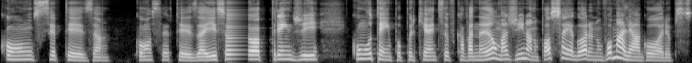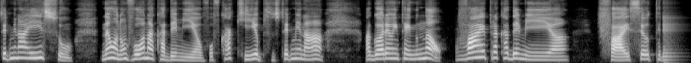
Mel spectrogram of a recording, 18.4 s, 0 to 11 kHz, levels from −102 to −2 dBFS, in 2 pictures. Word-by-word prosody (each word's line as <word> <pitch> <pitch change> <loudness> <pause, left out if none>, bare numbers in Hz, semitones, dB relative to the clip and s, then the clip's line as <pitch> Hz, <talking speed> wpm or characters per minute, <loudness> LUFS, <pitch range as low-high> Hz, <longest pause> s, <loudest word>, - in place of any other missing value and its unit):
Com 205 -1 -1
certeza, 165 -6 -1 0.3
com 185 0 -3
certeza. 175 -2 -2
Isso 200 +5 +3 0.3
eu 220 - +5
aprendi 215 -2 +2 0.4
com 235 +1 -4
o 255 - +1
tempo 185 -5 +1
porque 190 +1 -3
antes 185 0 +1
eu 195 - -4
ficava: 185 +1 -1
"Não, 205 +9 +3
imagina, 225 +2 0
não 175 - -11
posso 215 - +4
sair 275 -5 +3
agora, 215 +1 +1
eu - - -13
não 180 0 -12
vou 275 - +1
malhar 215 - +5
agora, 165 -2 -3
eu 150 - -10
preciso - - +1
terminar 280 +2 -2
isso. 275 - 0 0.4
Não, 265 +5 +2
eu - - +1
não 240 +1 -3
vou 235 +3 -1
na 270 - +3
academia, 185 -7 -4
eu 145 - -6
vou 160 +6 -13
ficar 240 - -7
aqui, 230 -5 -5
eu 240 - +1
preciso 170 - -5
terminar". 235 -3 -1 0.6
Agora 235 +5 +1
eu 260 - -1
entendo, 240 -2 -2
"Não, 260 +2 +1 0.2
vai 275 +11 +4
para 295 - -4
academia, 190 -10 -3 0.4
faz 170 +2 +4
seu 230 0 0
treino 180 -4 -12
210 Hz, 170 wpm, -22 LUFS, 180-240 Hz, 0.6 s, eu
